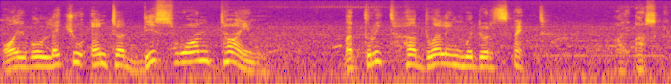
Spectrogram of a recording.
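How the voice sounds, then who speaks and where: A man's voice: fairly high pitch, lively intonation, takes it slowly, background noise. An actor playing a guarded, solemn island native man in a video game, speaking formally and sternly. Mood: solemn warning. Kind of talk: video game character dialogue.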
